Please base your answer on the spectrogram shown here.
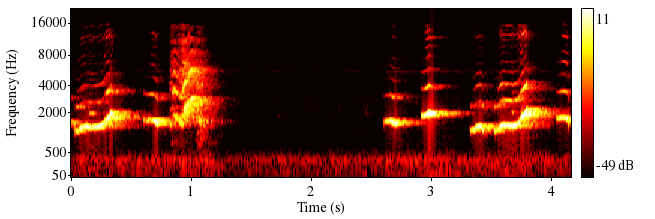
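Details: Singing cockatiel gives upward-sliding whistles with one harsher, noisier burst, goes quiet for over a second, then resumes with clear rising whistled notes.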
